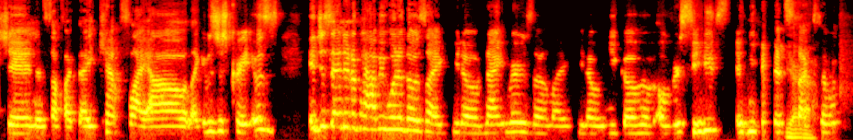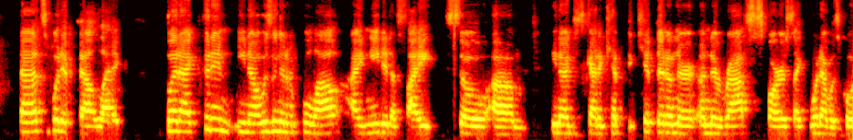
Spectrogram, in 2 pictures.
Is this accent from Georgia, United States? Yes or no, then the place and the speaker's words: no; San Jose, California, United States; I was born and raised in San Jose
